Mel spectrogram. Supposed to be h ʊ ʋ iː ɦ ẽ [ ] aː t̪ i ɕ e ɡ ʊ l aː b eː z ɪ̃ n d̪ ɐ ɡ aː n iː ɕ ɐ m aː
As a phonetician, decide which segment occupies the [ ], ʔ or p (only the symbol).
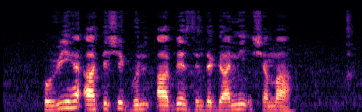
ʔ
